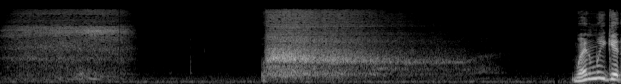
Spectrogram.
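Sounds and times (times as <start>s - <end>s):
slow deep breath in and out as a breathing exercise: 0.0s - 1.6s, 2.6s - 5.2s
speech: 5.8s - 6.2s.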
